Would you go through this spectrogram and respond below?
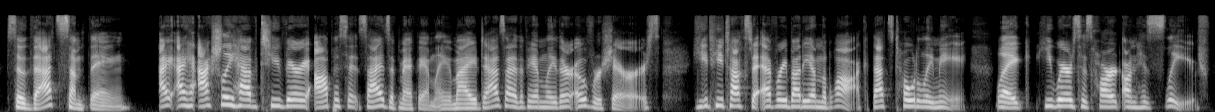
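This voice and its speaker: A woman's voice: mid-range voice, animated, a little fast, a bit bright, dry recording, studio quality. A woman from Kentucky, a podcast guest, telling family stories in an open, chatty way. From Kentucky, United States. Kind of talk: casual interview conversation.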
